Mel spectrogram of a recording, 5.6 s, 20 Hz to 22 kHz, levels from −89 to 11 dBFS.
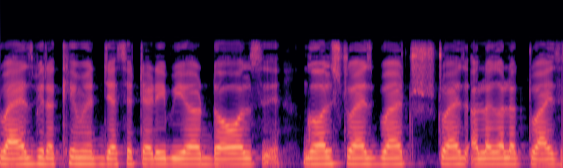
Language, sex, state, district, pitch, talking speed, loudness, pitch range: Hindi, male, Haryana, Jhajjar, 140 Hz, 160 wpm, -16 LUFS, 135-145 Hz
